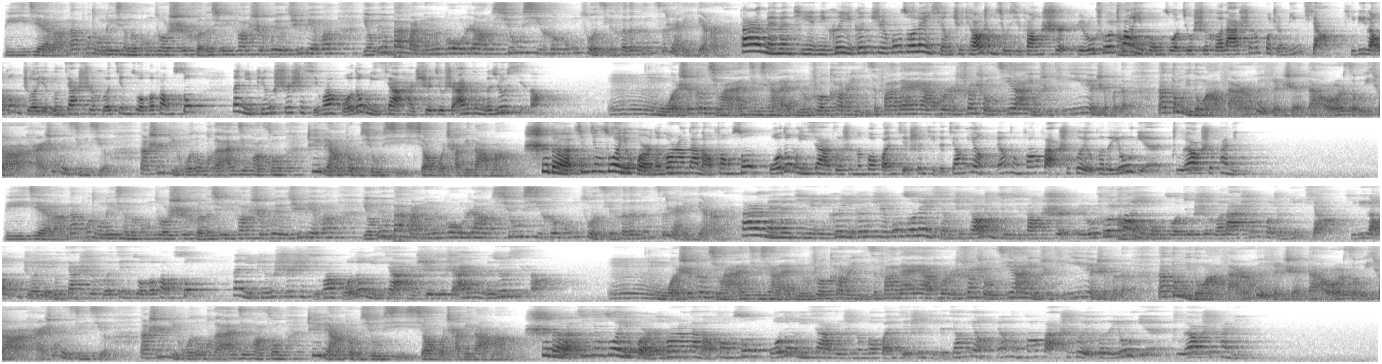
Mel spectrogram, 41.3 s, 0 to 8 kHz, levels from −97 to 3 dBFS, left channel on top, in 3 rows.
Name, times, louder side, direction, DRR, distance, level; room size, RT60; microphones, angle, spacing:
voice 1, 0.0-7.3 11.0-11.4 14.0-14.4 19.8-32.6, left 1 dB, 10° left, 2 dB, 0.5 m, -33 dB
voice 2, 7.4-15.7 16.1-19.2 32.8-39.9, left 5 dB, 75° left, 8 dB, 0.3 m, -28 dB
5.1 x 2.7 x 3.5 m, 0.96 s
head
